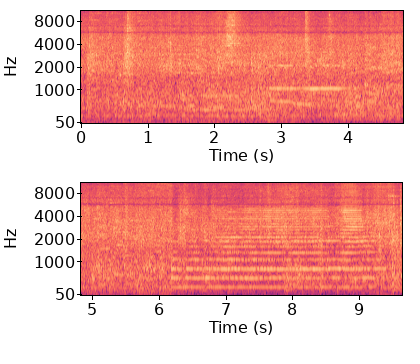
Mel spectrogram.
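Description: Passenger coaches rolling past close by, their wheels clacking over the rail joints. About six seconds in, a locomotive horn sounds one steady note for about three seconds.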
